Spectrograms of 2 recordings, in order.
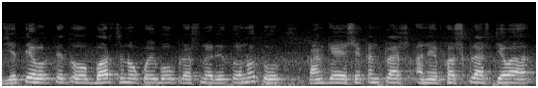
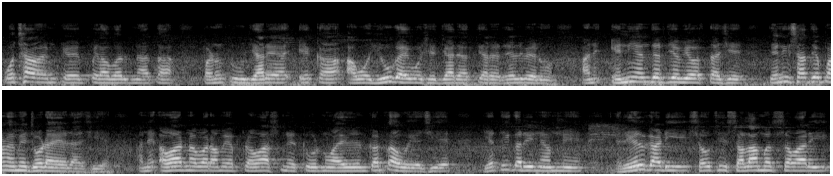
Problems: constant background noise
